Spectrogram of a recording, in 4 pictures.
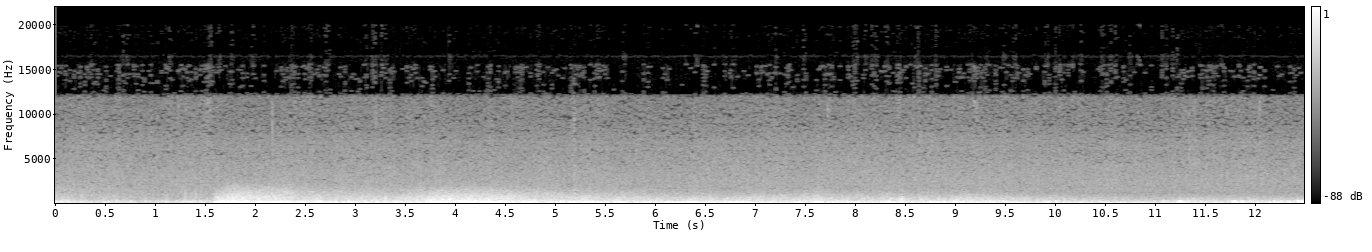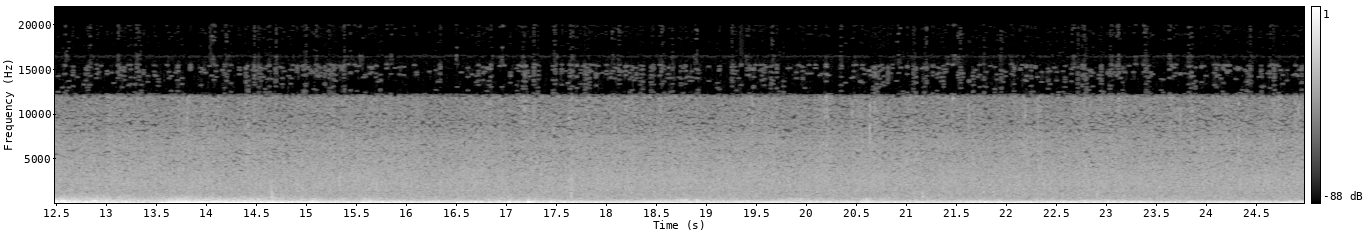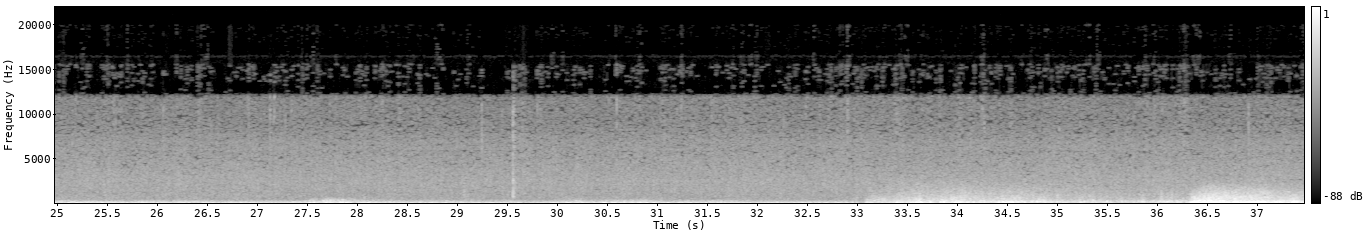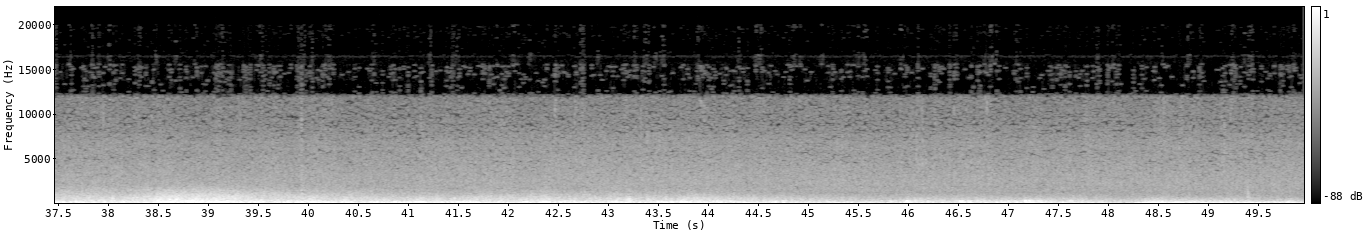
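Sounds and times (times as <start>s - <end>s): rolling thunder: 0.0s - 23.0s, 33.1s - 49.9s
steady rain: 0.0s - 49.9s.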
